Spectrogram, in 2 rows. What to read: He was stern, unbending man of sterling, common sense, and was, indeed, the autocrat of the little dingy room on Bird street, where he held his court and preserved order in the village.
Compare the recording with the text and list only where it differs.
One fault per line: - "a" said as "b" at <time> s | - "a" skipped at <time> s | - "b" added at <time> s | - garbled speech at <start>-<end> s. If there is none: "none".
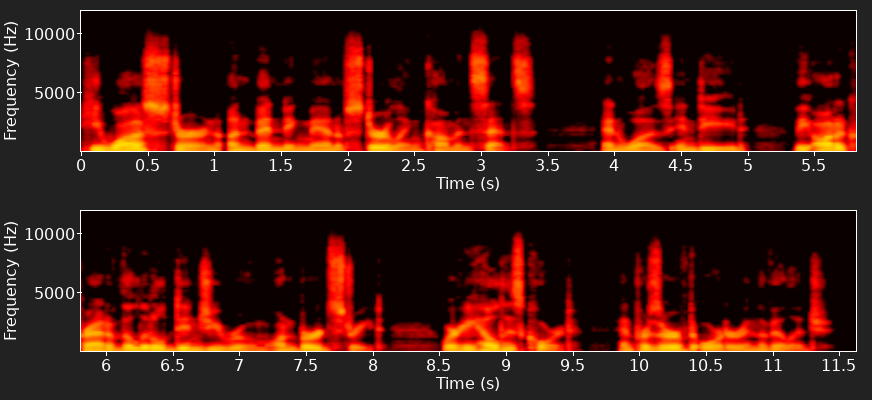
none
